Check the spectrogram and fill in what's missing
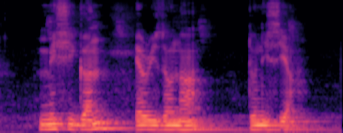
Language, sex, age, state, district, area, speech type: Manipuri, male, 30-45, Manipur, Chandel, rural, spontaneous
